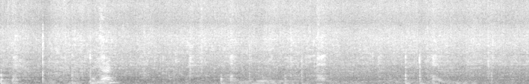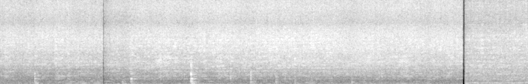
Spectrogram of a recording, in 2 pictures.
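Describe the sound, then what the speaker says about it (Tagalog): Sautéed mung beans with jackfruit and pork are stirred in a sizzling pan, with scraping spoon strokes and bubbling over a steady fry. A brief word is spoken at the start. "Haluluin na natin."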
